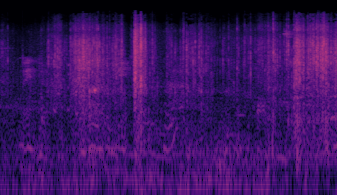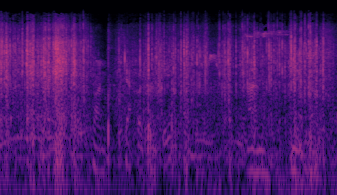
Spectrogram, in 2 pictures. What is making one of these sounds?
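A paper bag crinkles and rustles as it is handled.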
